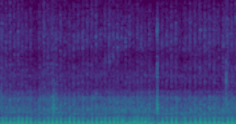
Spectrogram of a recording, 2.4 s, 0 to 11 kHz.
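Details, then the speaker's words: Chevrolet Aveo petrol, complaint of rpm rising and falling at start: steady even idle near 1500 rpm; throttle pedal stop screw apparently adjusted by mechanic, TPS 13.121 and fuel trim -39 not OK; readjust throttle. "Throttle பெடலில் வந்து பார்த்தீங்கன்னா கொஞ்சம் adjust பண்ணியிருக்காங்க போல இருக்குது. அதான் 1500 RPM ஓடுது."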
